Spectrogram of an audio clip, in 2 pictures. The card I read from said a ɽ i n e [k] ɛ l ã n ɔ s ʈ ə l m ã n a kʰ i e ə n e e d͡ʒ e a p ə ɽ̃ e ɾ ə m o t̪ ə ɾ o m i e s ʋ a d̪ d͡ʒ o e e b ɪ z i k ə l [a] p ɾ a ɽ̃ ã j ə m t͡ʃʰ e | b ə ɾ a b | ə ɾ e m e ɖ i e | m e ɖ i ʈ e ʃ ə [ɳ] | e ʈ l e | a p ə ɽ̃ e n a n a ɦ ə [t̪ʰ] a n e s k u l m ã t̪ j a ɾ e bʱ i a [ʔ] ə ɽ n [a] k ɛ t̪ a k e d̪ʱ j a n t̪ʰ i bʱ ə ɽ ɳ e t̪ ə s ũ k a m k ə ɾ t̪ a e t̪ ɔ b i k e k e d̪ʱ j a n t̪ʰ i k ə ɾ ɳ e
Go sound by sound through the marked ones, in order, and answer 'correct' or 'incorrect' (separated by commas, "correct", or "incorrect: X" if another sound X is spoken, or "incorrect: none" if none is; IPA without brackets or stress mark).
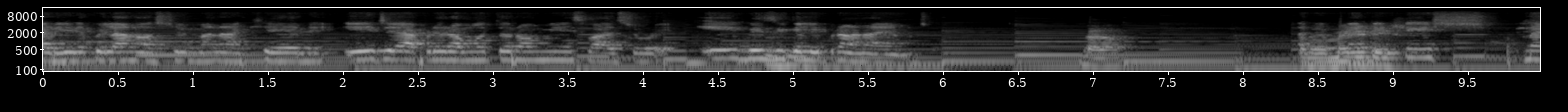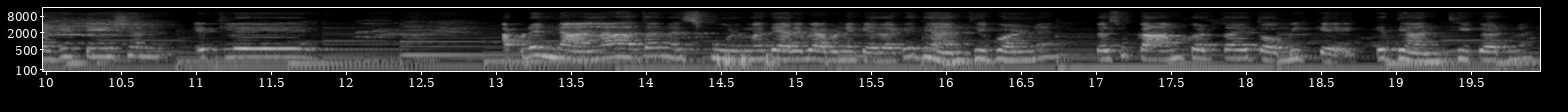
incorrect: p, incorrect: i, incorrect: n, incorrect: t̪, incorrect: p, incorrect: e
